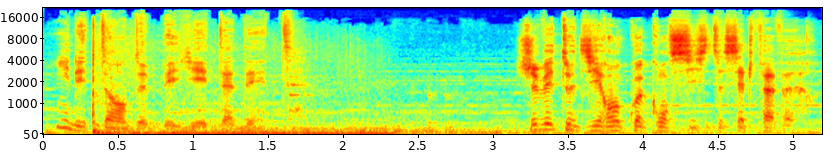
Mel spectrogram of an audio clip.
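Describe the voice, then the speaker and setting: A man's voice: mid-range voice, very animated, a little slow. A man playing a cocky, scheming young gamer brother in an anime fan dub, theatrical and given to melodrama. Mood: smug, scheming. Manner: theatrical, swinging from smug to frantic. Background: background music.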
